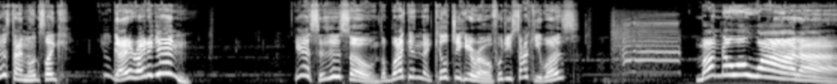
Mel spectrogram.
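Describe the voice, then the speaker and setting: This is a put-on character voice at a fairly slow pace. Long pauses break it up often. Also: female-sounding voice, high pitch for a woman. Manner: mischievous, playful.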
